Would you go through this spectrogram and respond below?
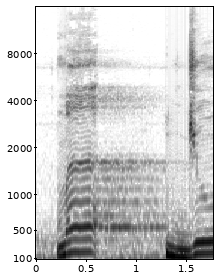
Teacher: huruf Jim karena kita wakafkan maka hukumnya wajib kita pantulkan karena ini adalah bacaan Qalqalah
